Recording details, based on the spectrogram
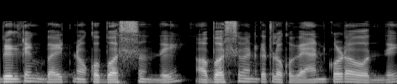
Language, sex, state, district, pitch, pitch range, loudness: Telugu, male, Andhra Pradesh, Annamaya, 115 Hz, 110-125 Hz, -21 LUFS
